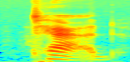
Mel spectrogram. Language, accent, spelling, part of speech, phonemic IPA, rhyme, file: English, US, tad, noun, /tæd/, -æd, En-us-tad.ogg
- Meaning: 1. A small amount; a little bit 2. A street boy; an urchin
